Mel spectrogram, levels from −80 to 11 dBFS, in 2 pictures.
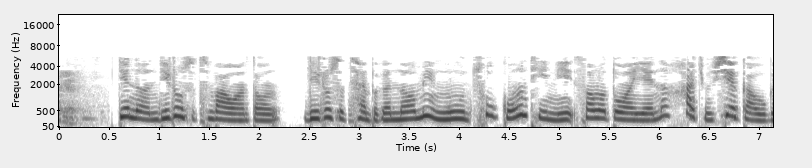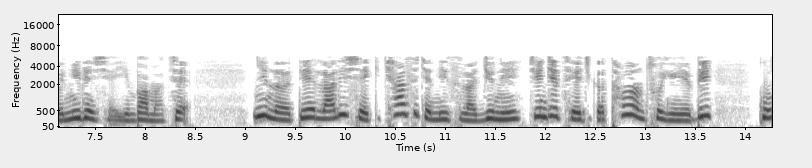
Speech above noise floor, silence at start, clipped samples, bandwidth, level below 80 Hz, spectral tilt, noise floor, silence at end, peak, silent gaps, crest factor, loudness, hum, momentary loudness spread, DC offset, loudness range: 36 dB; 0 s; under 0.1%; 5.8 kHz; -54 dBFS; -11 dB/octave; -56 dBFS; 0 s; -6 dBFS; none; 14 dB; -21 LUFS; none; 6 LU; under 0.1%; 2 LU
